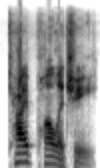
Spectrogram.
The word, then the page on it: typology: American English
